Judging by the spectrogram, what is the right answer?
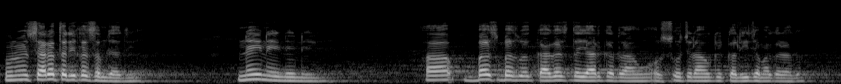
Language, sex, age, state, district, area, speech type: Urdu, male, 30-45, Bihar, East Champaran, urban, spontaneous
